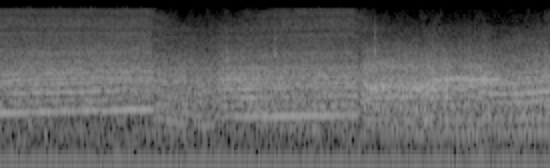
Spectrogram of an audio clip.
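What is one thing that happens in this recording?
A car engine roars at high revs, dropping in pitch as it shifts gears.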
